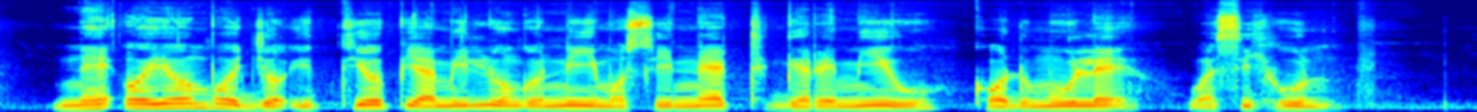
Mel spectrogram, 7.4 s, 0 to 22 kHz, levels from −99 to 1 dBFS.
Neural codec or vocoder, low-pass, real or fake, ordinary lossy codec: none; none; real; none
